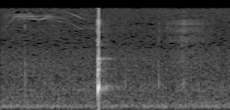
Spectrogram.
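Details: Newborn baby with hiccups while asleep and smiling: one sharp, sudden hiccup in a quiet room.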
